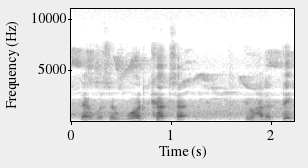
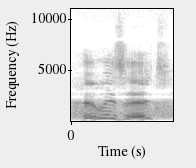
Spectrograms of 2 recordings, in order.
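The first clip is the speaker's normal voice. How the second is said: much higher fake granny voice; wolf as Grandma; slower than usual. Wolf disguised as grandma, high fake voice. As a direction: pretend to be a frail grandma. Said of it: "And the wolf said".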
